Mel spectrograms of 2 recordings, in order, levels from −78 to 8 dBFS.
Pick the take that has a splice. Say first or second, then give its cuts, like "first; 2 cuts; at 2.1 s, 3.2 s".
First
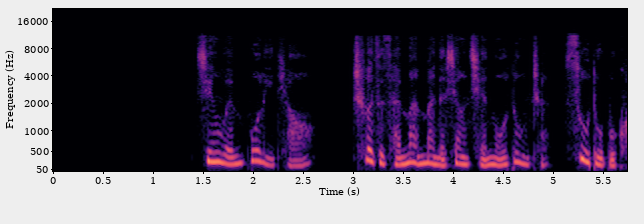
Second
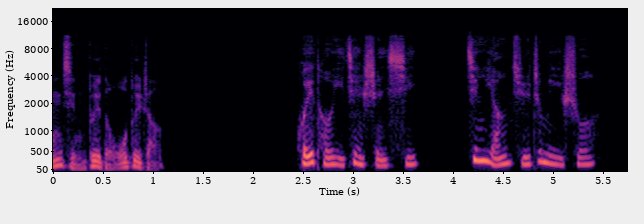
second; 1 cut; at 4.0 s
